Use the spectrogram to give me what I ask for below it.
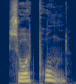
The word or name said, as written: sortbrun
